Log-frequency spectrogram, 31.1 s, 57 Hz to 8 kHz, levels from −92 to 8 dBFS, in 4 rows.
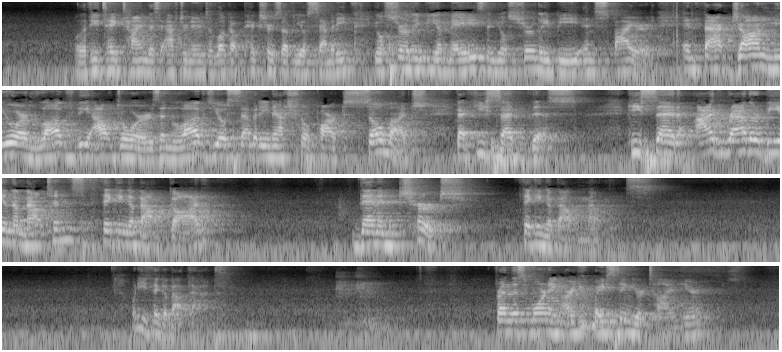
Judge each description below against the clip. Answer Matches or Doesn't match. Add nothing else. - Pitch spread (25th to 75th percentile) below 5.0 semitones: Matches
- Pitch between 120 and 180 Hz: Matches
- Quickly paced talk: Doesn't match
